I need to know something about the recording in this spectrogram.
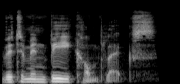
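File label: "vitamin b complex", English, British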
